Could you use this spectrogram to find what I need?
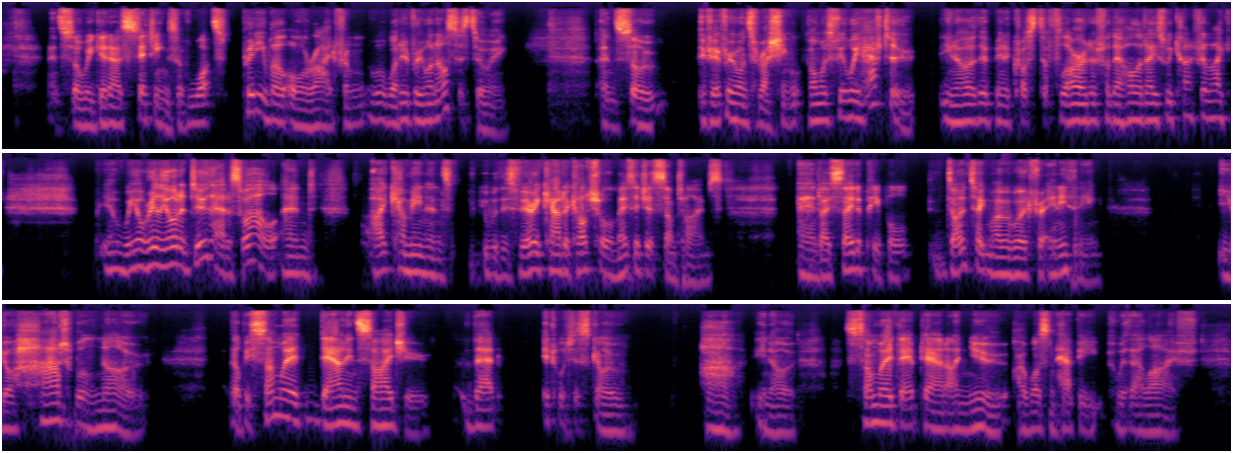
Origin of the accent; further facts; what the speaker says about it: United Kingdom; born there; And I was born in Britain, in the UK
